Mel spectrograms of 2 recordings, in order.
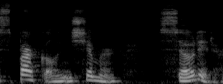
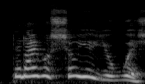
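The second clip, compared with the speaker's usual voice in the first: high, shaky-voiced fearful genie; voice shaking; 14 semitones higher, 5 dB louder than usual. A narrator's reading. Genie nervously granting the wish, voice shaking. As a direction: say it with a trembling, scared voice. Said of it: "her voice shaking".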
